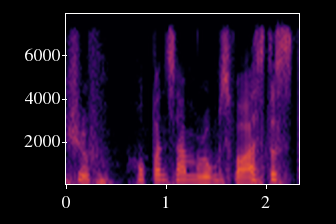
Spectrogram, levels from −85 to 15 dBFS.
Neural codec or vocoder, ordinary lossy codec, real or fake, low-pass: none; Opus, 64 kbps; real; 7.2 kHz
